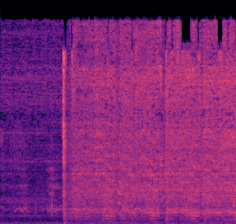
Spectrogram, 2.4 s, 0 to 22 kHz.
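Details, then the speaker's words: 2013 Chevrolet Sonic at a police impound auction: starter cranks with an uneven churn but the engine never catches; crank no start, speaker thinks it is not sparking, unconfirmed. "That's about all we can get it to do. That's all it can get it to do. It's trying to turn over, but it's just not sparking."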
